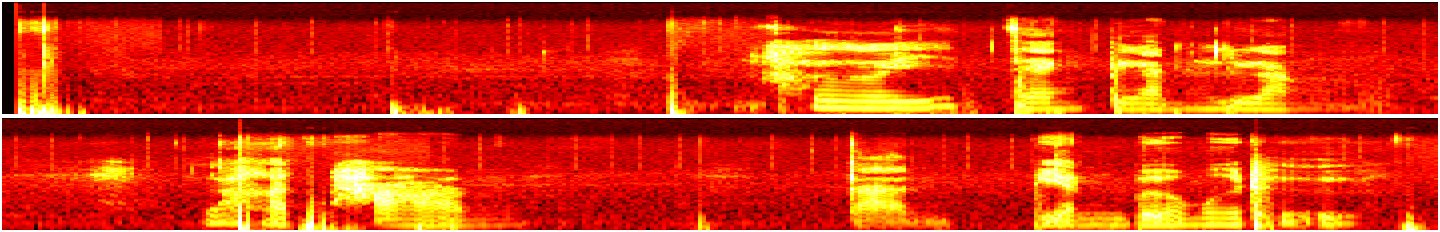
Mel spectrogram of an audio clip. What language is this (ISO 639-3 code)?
tha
